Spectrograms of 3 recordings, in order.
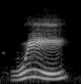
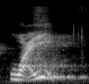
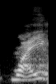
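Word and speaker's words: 喂: And I also found out that "we" means hello, right? Wai. Oh, sorry. Why? Wai. When you talk on the phone, Cantonese is wai is hello.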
